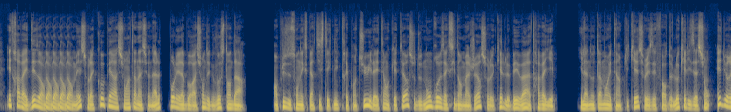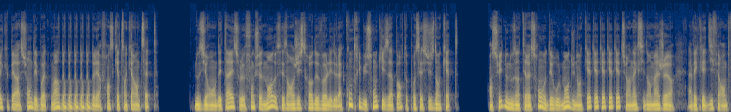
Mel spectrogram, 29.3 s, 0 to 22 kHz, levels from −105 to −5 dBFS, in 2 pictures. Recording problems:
audio stuttering; at 1 s, at 16 s and at 26 s

